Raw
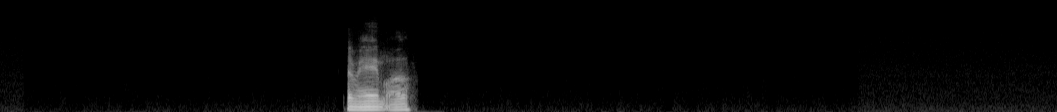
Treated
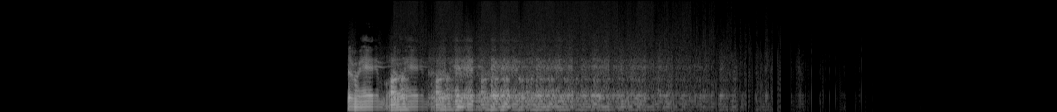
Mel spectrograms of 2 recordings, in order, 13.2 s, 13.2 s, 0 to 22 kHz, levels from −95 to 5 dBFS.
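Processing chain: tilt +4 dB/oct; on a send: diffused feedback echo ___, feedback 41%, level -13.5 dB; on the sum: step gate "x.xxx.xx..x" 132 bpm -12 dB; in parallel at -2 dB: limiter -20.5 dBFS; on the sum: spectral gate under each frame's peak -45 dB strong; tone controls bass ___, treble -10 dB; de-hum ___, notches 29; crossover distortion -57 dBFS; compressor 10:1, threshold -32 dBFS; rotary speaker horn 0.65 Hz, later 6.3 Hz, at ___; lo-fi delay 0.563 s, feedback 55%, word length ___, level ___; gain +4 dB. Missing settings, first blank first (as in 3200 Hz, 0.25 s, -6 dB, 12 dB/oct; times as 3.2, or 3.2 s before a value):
1.35 s, -4 dB, 314.3 Hz, 3.6, 10-bit, -5 dB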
